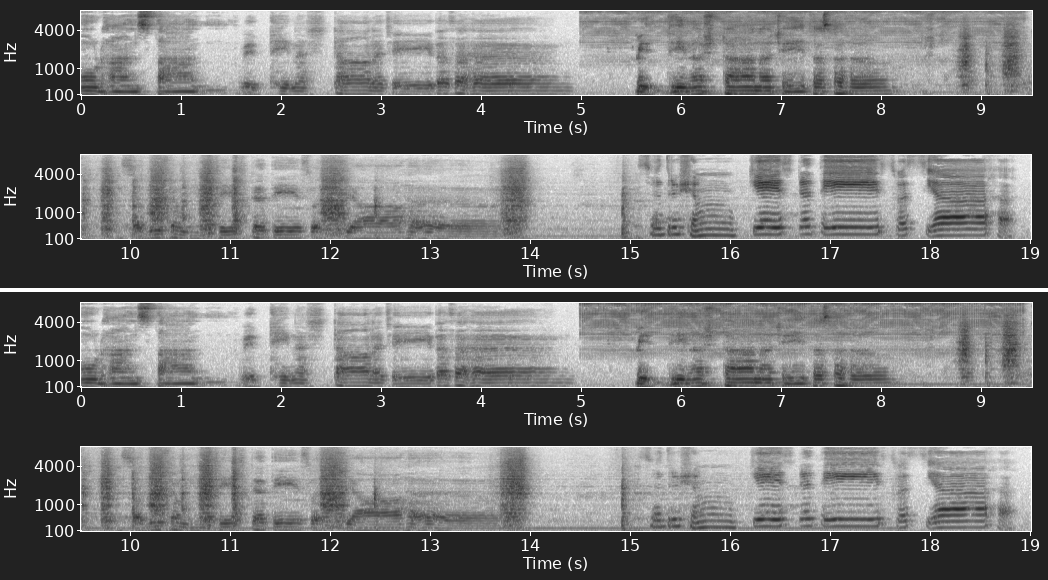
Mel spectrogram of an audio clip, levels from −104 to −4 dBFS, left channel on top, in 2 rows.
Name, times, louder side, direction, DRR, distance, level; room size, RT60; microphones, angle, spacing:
voice 1, 0.0-1.5 5.5-8.6, left 1 dB, 15° left, 0.9 m, -29 dB
voice 2, 1.6-4.9 9.2-9.6 9.9-13.8, left 1 dB, 10° right, 2.0 m, -35 dB
sound 1, 5.0-9.4, right 7 dB, 40° right, 0.9 m, -33 dB
sound 2, 7.8-17.8, right 2 dB, 60° right, 1.7 m, -34 dB
voice 3, 15.1-18.8, left 4 dB, 85° left, 1.1 m, -27 dB
4.2 x 3.7 x 2.3 m
head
